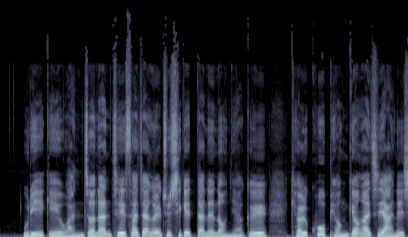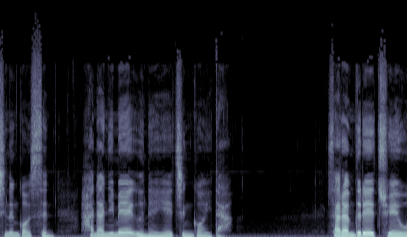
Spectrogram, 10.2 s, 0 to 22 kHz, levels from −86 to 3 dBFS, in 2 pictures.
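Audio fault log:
No fault is heard in this speech clip.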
